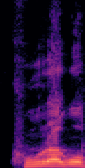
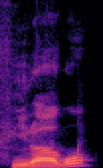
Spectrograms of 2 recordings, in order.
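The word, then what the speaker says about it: 龜: 호가 구봉인데요 구자는 구라고 발음되기도 하고 귀라고 발음이 되기도 합니다. 그래서 거북를 말할 때는 귀 그래야 돼. 거북 귀. 근데이 글자가 가끔 사람 이름이거나 지명에 활용될 때가 있어. 그때는 구라고 있습니다.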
